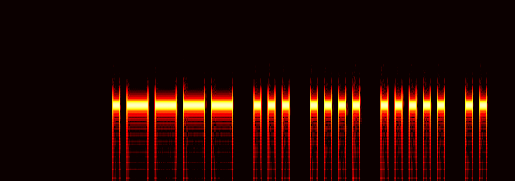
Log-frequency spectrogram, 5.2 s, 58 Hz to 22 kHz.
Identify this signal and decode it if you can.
Morse code, heard as a keyed tone, about 17 wpm, 700 Hz. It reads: 1SH5I
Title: Five Challenging Letter-Number Combinations 17wpm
